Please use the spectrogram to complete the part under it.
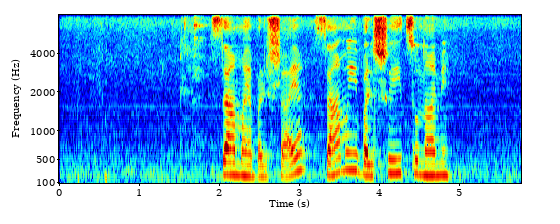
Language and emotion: Russian, neutral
